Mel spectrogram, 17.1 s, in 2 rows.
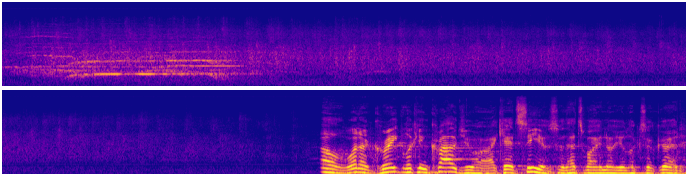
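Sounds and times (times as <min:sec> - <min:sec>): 
audience applause: 0:00.0 - 0:12.3
speech: 0:12.6 - 0:17.1.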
